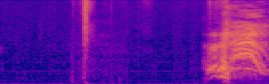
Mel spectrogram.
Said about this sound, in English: And I'm going to sneeze. I think that's the first time I've ever sneezed in the middle of a message before.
